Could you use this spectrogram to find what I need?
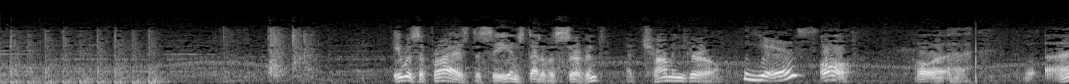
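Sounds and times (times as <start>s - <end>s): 
knocking on a wooden door: 0.0s - 1.7s
speech: 3.9s - 8.6s, 9.2s - 10.6s.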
